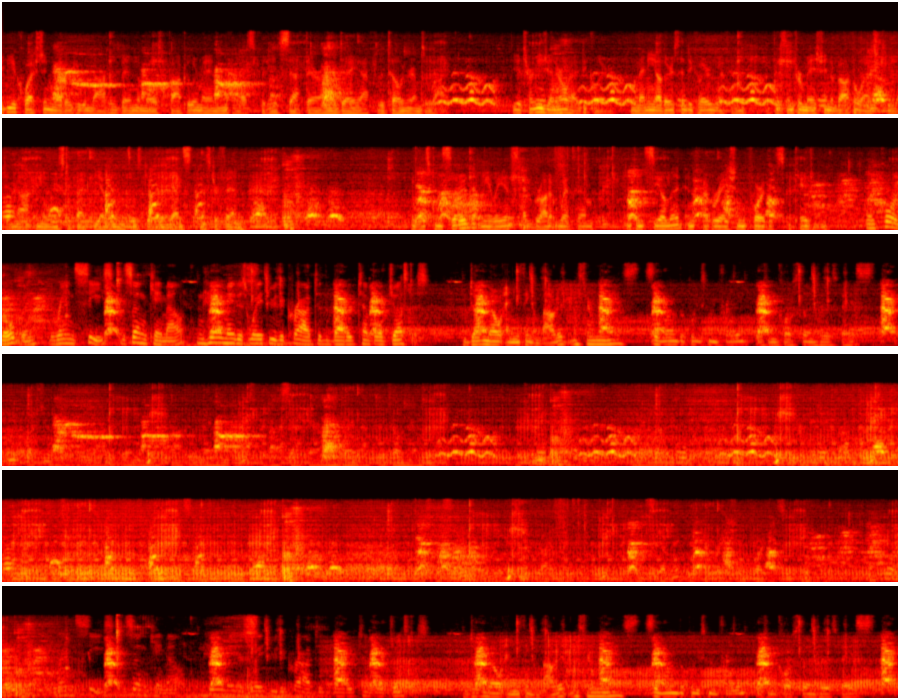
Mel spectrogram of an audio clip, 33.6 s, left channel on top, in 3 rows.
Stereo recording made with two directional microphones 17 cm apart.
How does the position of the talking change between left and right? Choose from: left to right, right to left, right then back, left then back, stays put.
left to right.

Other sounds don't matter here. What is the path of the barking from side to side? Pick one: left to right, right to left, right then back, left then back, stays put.
stays put.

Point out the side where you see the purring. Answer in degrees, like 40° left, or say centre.
60° right.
